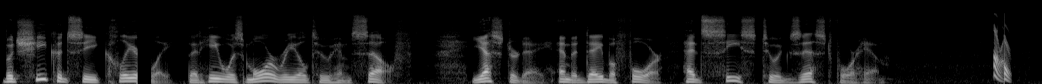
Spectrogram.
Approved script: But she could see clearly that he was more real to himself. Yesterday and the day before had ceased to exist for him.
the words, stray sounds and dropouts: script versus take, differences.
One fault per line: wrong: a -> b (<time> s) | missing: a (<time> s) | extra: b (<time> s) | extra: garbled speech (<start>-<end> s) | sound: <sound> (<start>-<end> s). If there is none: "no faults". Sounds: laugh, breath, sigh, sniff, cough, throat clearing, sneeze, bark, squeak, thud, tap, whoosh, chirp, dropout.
sound: dropout (1.4-1.5 s)
sound: chirp (9.9-10.1 s)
